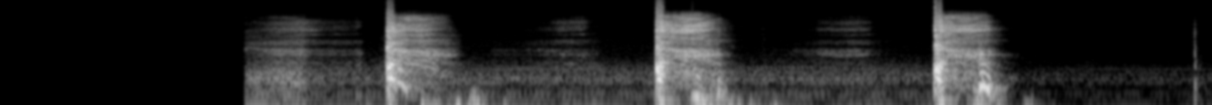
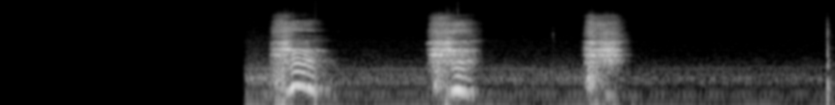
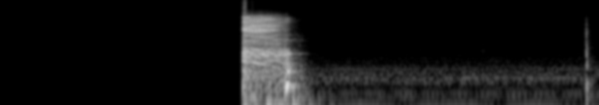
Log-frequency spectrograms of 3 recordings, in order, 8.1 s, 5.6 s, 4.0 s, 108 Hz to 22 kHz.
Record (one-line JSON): {"three_cough_length": "8.1 s", "three_cough_amplitude": 26028, "three_cough_signal_mean_std_ratio": 0.3, "exhalation_length": "5.6 s", "exhalation_amplitude": 26005, "exhalation_signal_mean_std_ratio": 0.34, "cough_length": "4.0 s", "cough_amplitude": 26028, "cough_signal_mean_std_ratio": 0.25, "survey_phase": "alpha (2021-03-01 to 2021-08-12)", "age": "45-64", "gender": "Female", "wearing_mask": "No", "symptom_none": true, "smoker_status": "Ex-smoker", "respiratory_condition_asthma": false, "respiratory_condition_other": false, "recruitment_source": "REACT", "submission_delay": "2 days", "covid_test_result": "Negative", "covid_test_method": "RT-qPCR"}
